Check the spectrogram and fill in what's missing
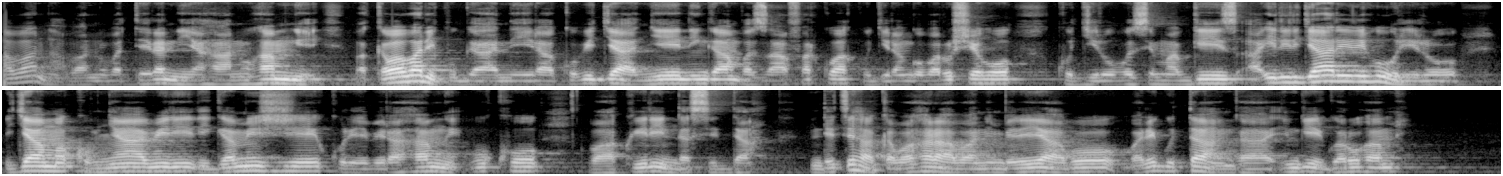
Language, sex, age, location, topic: Kinyarwanda, male, 25-35, Huye, health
